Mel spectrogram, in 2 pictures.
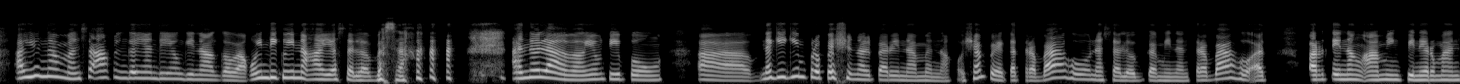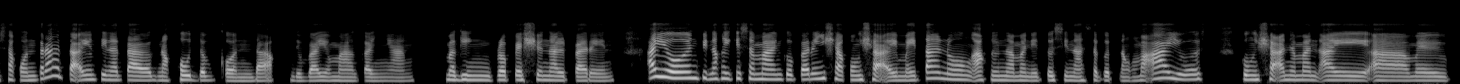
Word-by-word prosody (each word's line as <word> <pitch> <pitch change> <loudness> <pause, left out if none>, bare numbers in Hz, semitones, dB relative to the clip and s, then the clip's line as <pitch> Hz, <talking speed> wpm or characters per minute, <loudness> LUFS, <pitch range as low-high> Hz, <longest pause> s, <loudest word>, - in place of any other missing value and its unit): Ayun 350 +6 +3
naman 320 -8 +1
sa 290 +3 +2
akin 310 -3 -6
ganyan 285 -1 -1
din 265 -1 -3
yung 255 - -4
ginagawa 210 -6 0
ko, 235 - -3
hindi 310 +3 +5
ko 315 - +1
inaaya 235 -7 +3
sa 230 -1 -2
labas, 195 +2 0
ah. 195 - +2 1.0
Ano 285 +4 +3
lamang 225 -8 +5
yung 240 +1 -2
tipong, 220 -4 -1 0.3
ah, 185 -5 0
nagiging 335 +6 +2
propesyonal 290 -7 +1
pa 215 -1 -2
rin 195 -2 -3
naman 185 -2 -6
ako. 165 +1 -11
Siyempre 285 - -1
katrabaho, 230 - 0
nasa 205 -2 -3
loob 175 -1 -3
kami 180 -3 -4
ng 175 0 -7
trabaho. 240 +7 0
At 195 0 -1 0.4
parte 230 +1 +4
ng 230 0 +2
aming 215 +1 +1
pinirmahan 205 -1 +1
sa 220 - -4
kontrata 265 - 0
ay 220 - 0
yung 225 - -6
tinatawag 205 -3 +1
na 185 -2 -4
code 210 -3 0
of 190 - -2
conduct, 170 0 -2 0.2
'di 180 - -7
ba? 175 - +1
Yung 180 0 -5
mga 170 -1 -5
ganyan. 170 -1 -6 0.4
Maging 205 -2 0
propesyonal 205 -2 0
pa 175 -1 +2
rin. 170 +1 -6 0.3
Ayun, 290 -3 +6
pinakikisamahan 255 -3 0
ko 230 -1 -4
pa 230 +1 +2
rin 260 - 0
siya 215 -7 0
kung 210 0 -2
siya - - +1
ay 180 - +1
may 190 +1 -2
tanong 240 -6 0
akin 200 0 0
naman, 190 -1 -2
ito 180 +2 -4
sinasagot 190 -1 -5
ng 175 -1 -8
maayos. 240 +2 +1 0.3
Kung 220 -1 0
siya 215 - 0
naman 205 -1 -2
ay, 195 -1 0
ah, 185 -1 +1
may 180 -1 -3
210 Hz, 160 wpm, -23 LUFS, 190-255 Hz, 1.0 s, Ayun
